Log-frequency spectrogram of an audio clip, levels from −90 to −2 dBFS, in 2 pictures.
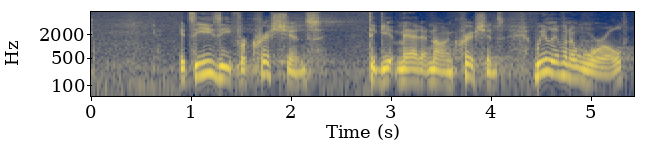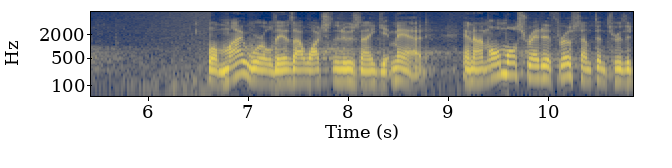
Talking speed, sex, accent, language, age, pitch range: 195 wpm, male, American, English, 50-69, 125-165 Hz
